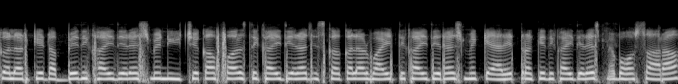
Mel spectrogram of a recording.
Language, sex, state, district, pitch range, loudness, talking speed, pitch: Hindi, female, Bihar, Darbhanga, 255-265 Hz, -12 LUFS, 290 wpm, 260 Hz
